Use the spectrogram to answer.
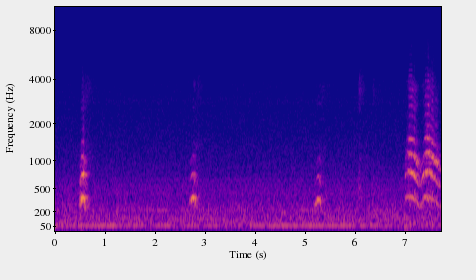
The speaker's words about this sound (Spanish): Perro, perro. Estos son los de los perros.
